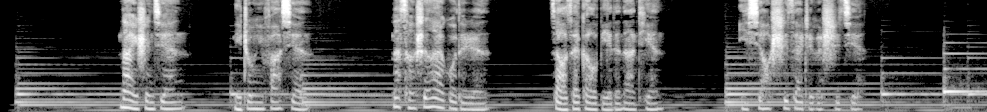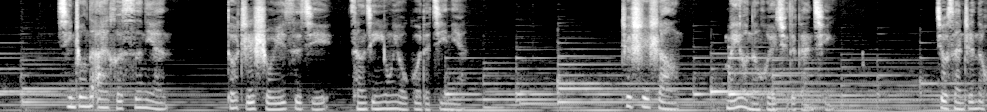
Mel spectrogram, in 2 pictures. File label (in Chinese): 中文旁白感性温柔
